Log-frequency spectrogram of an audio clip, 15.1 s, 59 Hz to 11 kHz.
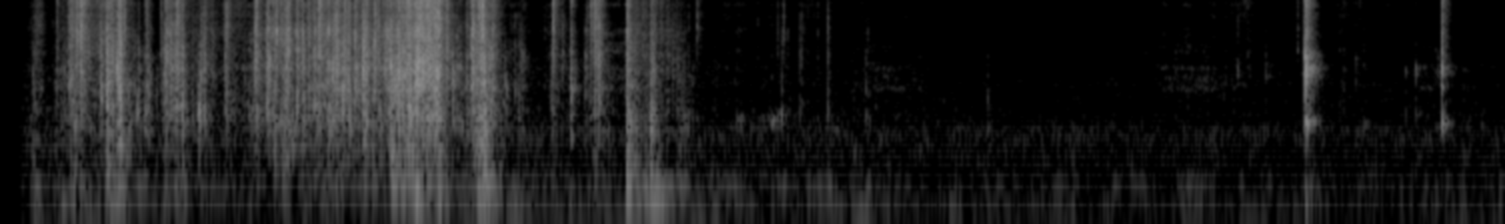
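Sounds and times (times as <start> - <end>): plastic packaging crinkling: 0.6 - 7.0.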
